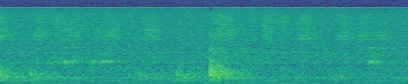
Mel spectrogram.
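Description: Dry-erase marker writing on a whiteboard in a few short, faint strokes.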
